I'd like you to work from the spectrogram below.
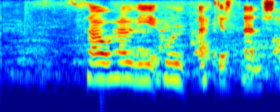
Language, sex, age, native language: Icelandic, female, 9, Icelandic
